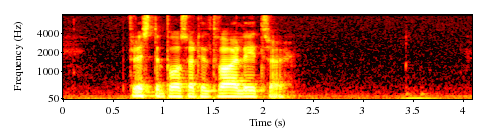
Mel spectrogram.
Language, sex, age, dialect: Faroese, male, 36-60, Suðurstreymoy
